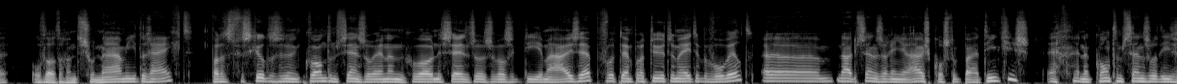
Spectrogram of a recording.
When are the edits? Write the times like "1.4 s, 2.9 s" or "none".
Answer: 10.4 s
